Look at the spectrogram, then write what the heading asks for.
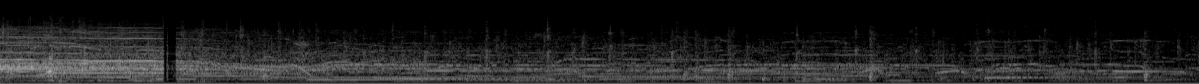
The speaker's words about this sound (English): Shout I receive, shout I believe, shout I receive. Clap your hands and make a joyful noise unto the Most High.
